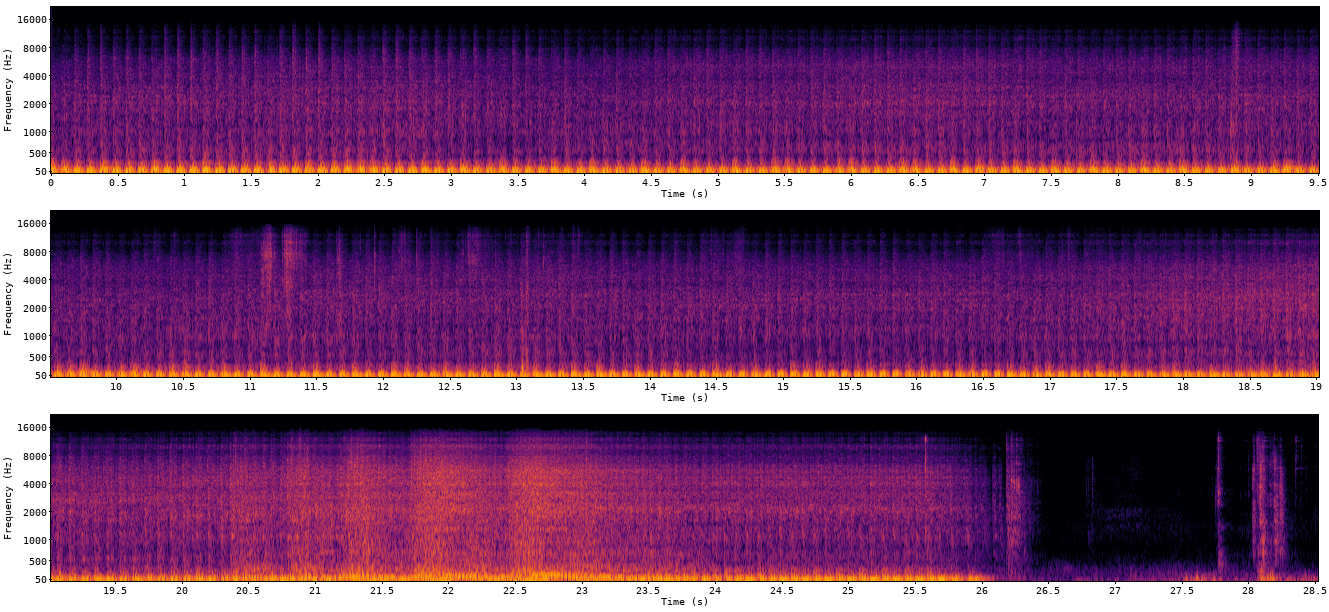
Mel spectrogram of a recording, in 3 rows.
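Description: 2009 Kawasaki EN500's liquid-cooled parallel-twin engine idling steadily, rising briefly a few seconds before it cuts off suddenly near the end as it is switched off, leaving a few small clicks.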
